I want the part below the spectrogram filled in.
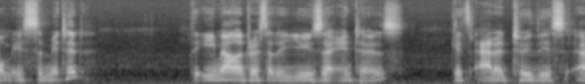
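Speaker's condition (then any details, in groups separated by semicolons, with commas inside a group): No condition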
